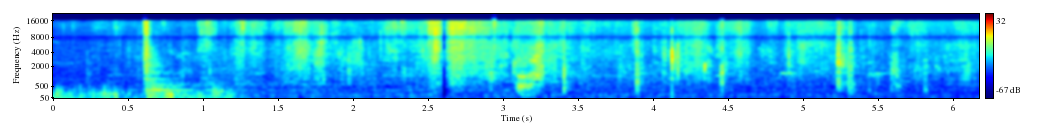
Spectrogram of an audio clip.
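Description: A large, thin sheet of freshly baked lavash being peeled off a foil-wrapped hot grill lid and handled: scattered light crackles and rustles of the dry bread and foil, with some movement noise.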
